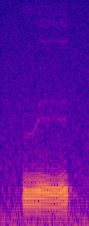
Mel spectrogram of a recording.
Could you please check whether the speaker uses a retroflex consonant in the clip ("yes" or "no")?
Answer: yes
